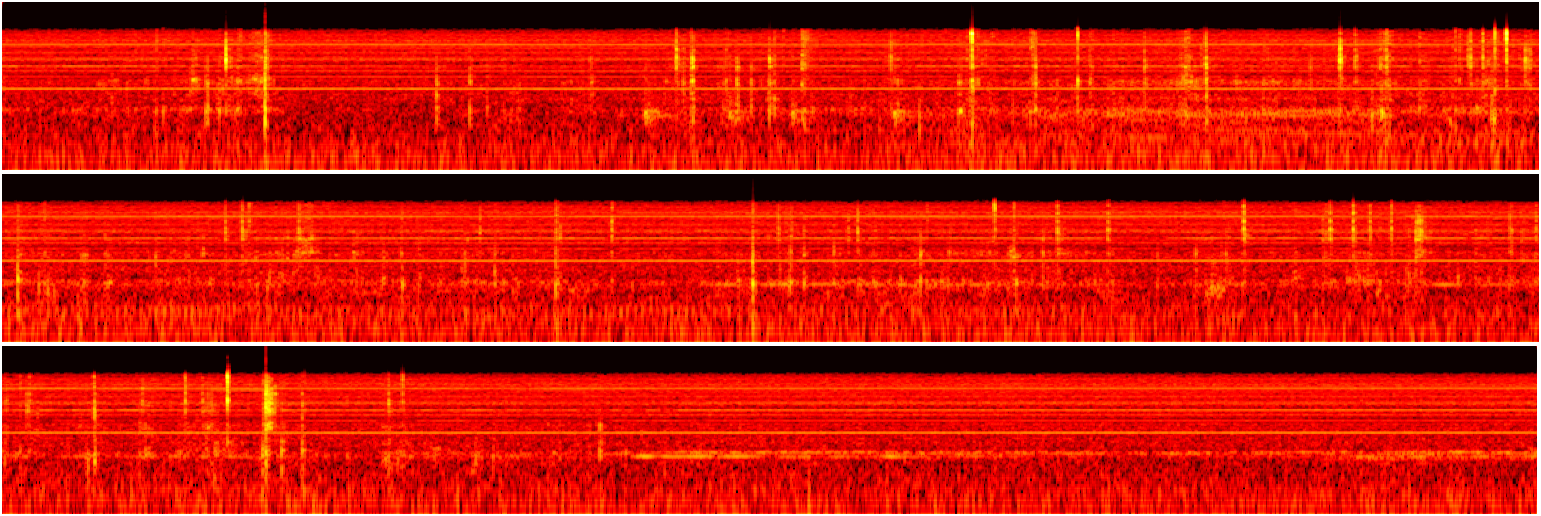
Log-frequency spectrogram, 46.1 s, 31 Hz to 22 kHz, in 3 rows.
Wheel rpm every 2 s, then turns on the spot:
0, 0, 0, 0, 0, 0, 0, 0, 0, 0, 0, 0, 0, 0, 0, 0, 0, 0, 0, 0, 0, 0, 0.
none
